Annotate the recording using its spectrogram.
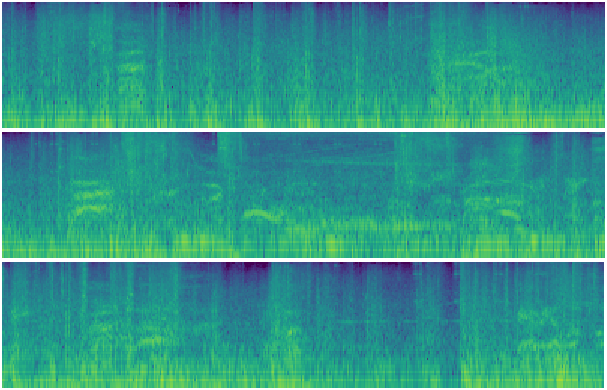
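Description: Game weapons fire in rapid, crackling bursts.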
